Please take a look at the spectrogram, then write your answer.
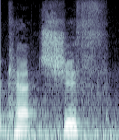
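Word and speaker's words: Cait Sith: to say his name some people said it's pronounced like cat almost or cat schiff i've always pronounced it kate sith and kitty considering how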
